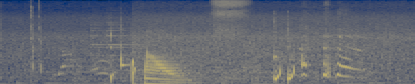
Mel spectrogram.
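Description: Steady rush of falling water, with short wordless vocal sounds over it; about a second in, one sound slides down steeply in pitch.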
